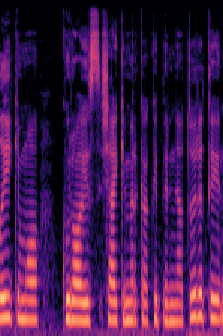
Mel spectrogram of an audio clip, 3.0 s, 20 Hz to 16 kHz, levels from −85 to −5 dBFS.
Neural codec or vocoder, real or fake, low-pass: none; real; 14.4 kHz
